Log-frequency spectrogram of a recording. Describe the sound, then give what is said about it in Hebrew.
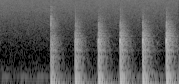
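Six sharp knocks on the door of Bathsheba's house in a quick, even rhythm, each a solid thud with a bright attack, following a short stretch of quiet. No one speaks. “דפיקות בדלת.”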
